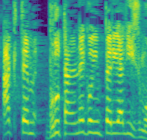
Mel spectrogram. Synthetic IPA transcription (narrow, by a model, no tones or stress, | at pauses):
akt̪ɛmbɾut̪alnɛɡɔimpɛɾjalʲizmu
